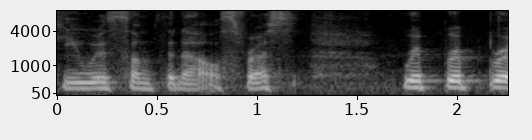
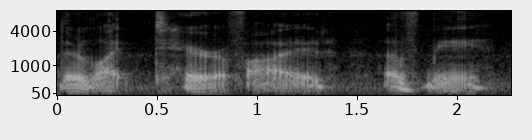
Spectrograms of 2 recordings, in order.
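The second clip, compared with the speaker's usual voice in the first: hushed aside; 7 semitones lower, 11 dB quieter than usual. Real, not acted. Teasing aside about silent viewers.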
